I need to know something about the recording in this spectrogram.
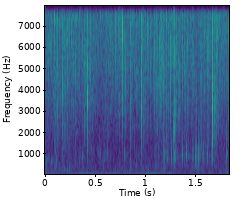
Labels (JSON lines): {"label": "biophony", "recorder": "SoundTrap 500"}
